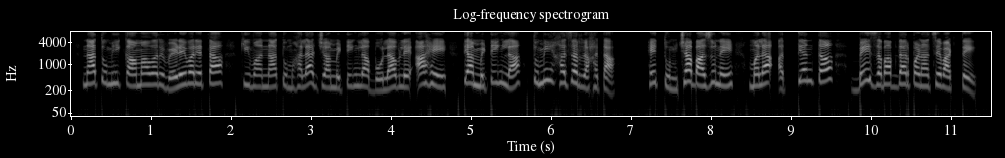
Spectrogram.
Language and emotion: Marathi, angry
